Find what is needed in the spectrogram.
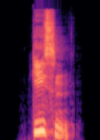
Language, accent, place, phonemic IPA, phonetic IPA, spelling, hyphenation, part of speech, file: German, Germany, Berlin, /ˈɡiːsən/, [ˈɡiːsn̩], Gießen, Gie‧ßen, noun / proper noun, De-Gießen.ogg
- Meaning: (noun) gerund of gießen; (proper noun) a town and rural district of Hesse, Germany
